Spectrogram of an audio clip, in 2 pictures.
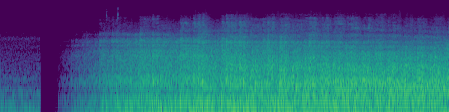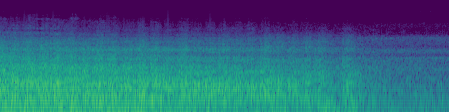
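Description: A JR Musashino Line electric passenger train passing along the track. Its running noise builds over the first couple of seconds, holds steady, and falls away near the end.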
